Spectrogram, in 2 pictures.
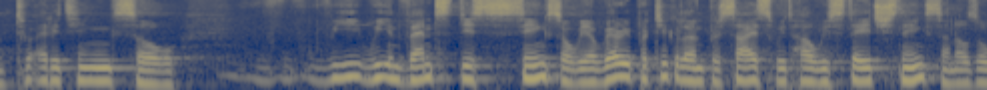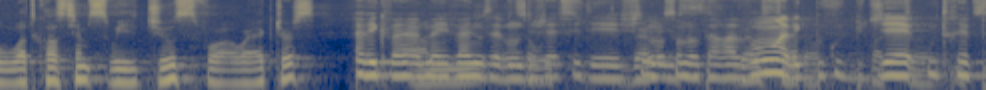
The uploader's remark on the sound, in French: Radio Grenouille s'installe en public, sur la terrasse du Théâtre des Bernardines, à l’occasion de la 31e édition du FID, le Festival International du Cinéma de Marseille. Dont les réalisateurs seront présents autour de notre plateau.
